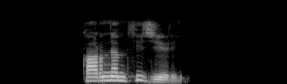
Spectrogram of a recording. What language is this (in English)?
Kabyle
